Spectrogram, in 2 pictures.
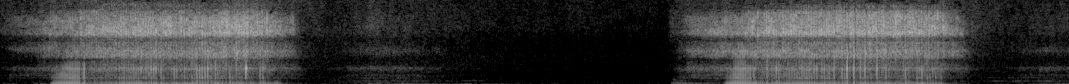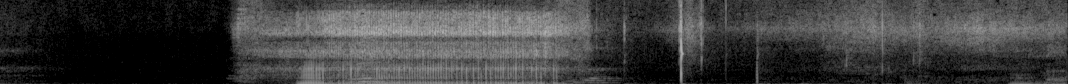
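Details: Heavy snoring filmed at night by the snorer's daughter: three loud, harsh, rattling snores on the in-breath, about every three seconds, with quiet pauses between.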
